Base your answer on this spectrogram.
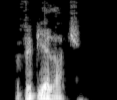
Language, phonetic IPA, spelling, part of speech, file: Polish, [vɨˈbʲjɛlat͡ʃ], wybielacz, noun, Pl-wybielacz.ogg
